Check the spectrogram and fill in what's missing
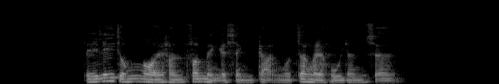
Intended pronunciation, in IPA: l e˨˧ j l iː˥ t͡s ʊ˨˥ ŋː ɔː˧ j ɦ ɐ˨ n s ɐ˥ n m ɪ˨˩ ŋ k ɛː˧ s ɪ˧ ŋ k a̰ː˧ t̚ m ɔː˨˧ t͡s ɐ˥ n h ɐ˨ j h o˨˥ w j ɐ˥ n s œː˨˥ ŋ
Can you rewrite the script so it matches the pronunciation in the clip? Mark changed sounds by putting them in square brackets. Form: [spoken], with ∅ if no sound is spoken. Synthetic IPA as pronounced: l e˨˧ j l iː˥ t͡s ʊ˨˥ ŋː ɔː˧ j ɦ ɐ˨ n [f] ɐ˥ n m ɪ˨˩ ŋ k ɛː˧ s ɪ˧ ŋ k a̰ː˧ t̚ [ŋ] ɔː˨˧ t͡s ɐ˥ n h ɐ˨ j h o˨˥ w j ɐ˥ n s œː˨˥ ŋ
